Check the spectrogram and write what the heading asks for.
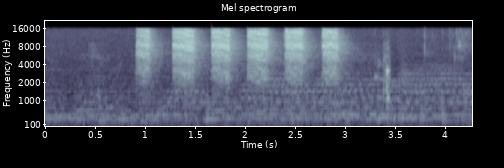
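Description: Aerosol olive oil cooking spray hissing out in a quick series of about six short bursts, coating the inside of an air fryer so the breading won't stick, over background music.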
